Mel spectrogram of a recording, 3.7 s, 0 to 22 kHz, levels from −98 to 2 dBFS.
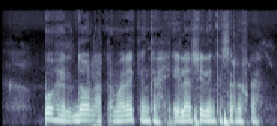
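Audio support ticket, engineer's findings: Gain pumping, whole clip: level pulled down on each loud sound, dynamics squashed, swing around 10 dB. Likely excessive input gain driving a fast limiter or compressor.

Repeated packet loss (robotic sound), 1.15 to 1.51 s: choppy speech. Gaps up to 20 ms patched by extending prior audio, concealment covering half the span.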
